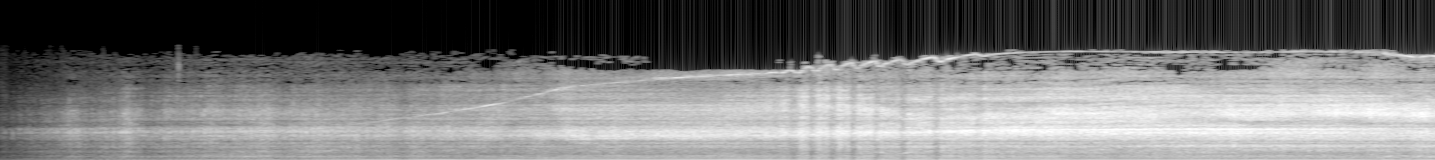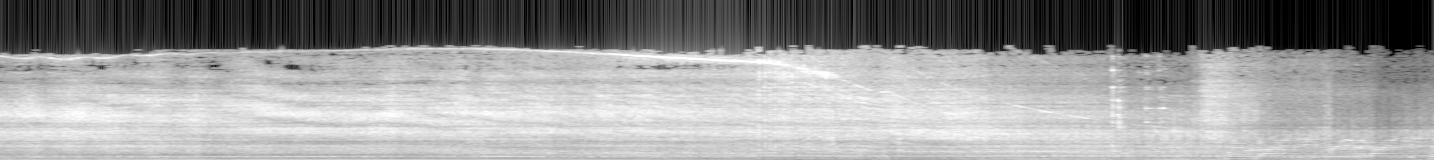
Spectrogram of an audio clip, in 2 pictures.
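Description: Diesel pro stock pulling tractor running flat out under load on a pull, with a high whine that climbs over the first few seconds and then holds. The engine note wavers about halfway through and drops away a few seconds before the end as the run finishes.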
